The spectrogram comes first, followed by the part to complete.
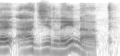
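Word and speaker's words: Ajilenakh: Oh shit, so that's how you pronounce it. It's Ajilenok.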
